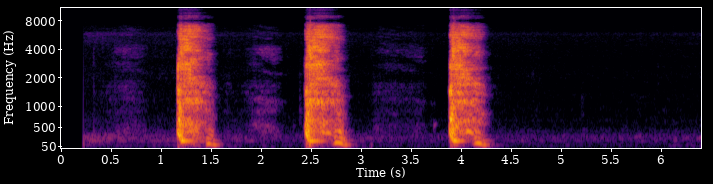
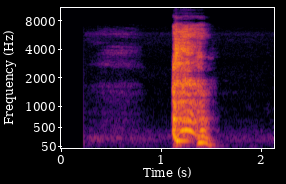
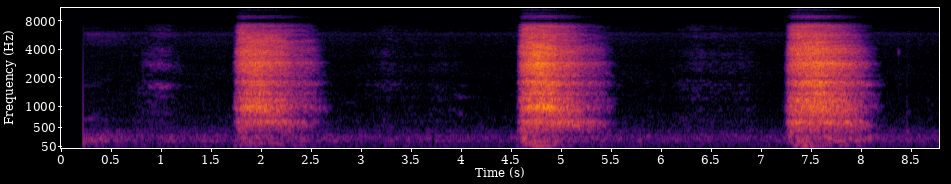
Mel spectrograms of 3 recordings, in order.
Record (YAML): three_cough_length: 6.4 s
three_cough_amplitude: 32768
three_cough_signal_mean_std_ratio: 0.31
cough_length: 2.1 s
cough_amplitude: 29779
cough_signal_mean_std_ratio: 0.33
exhalation_length: 8.8 s
exhalation_amplitude: 23761
exhalation_signal_mean_std_ratio: 0.37
survey_phase: beta (2021-08-13 to 2022-03-07)
age: 18-44
gender: Male
wearing_mask: 'No'
symptom_cough_any: true
symptom_runny_or_blocked_nose: true
symptom_sore_throat: true
symptom_onset: 5 days
smoker_status: Never smoked
respiratory_condition_asthma: false
respiratory_condition_other: false
recruitment_source: REACT
submission_delay: 4 days
covid_test_result: Negative
covid_test_method: RT-qPCR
